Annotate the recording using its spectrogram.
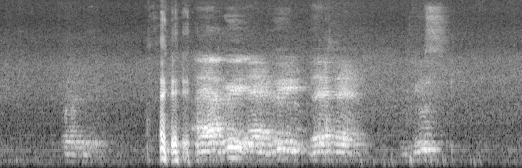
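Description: An older man speaks calmly into a microphone, heard over a loudspeaker.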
